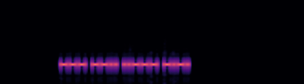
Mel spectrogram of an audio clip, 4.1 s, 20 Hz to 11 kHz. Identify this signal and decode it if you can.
Morse code, heard as a keyed tone, about 40 wpm, 700 Hz. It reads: OZ2C
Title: DXCC-100 Call Signs - 4 Characters - 40wpm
